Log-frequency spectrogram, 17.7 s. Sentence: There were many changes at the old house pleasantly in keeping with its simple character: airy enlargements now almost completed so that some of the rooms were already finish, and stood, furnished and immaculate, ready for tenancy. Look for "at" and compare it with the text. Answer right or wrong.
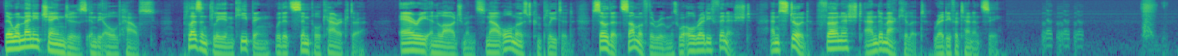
wrong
